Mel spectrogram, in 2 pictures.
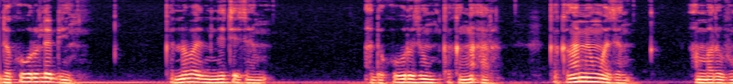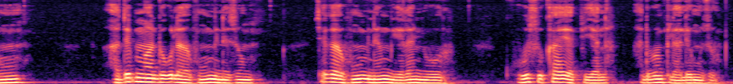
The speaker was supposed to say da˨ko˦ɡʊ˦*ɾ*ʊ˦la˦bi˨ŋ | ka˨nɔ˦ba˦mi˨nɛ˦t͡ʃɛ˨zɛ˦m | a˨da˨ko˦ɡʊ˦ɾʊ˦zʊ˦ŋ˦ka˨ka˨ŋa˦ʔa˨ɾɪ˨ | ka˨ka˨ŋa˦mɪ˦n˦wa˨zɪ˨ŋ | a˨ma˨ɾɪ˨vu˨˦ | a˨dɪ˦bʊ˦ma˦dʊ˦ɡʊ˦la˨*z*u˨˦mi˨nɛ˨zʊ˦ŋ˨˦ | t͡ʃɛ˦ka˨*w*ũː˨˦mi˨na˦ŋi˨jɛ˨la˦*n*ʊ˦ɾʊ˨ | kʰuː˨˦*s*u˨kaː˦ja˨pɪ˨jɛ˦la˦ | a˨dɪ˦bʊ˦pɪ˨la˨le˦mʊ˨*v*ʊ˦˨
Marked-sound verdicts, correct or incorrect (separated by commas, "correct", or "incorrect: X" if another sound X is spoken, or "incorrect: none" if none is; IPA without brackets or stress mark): correct, incorrect: v, incorrect: v, incorrect: ɲ, correct, incorrect: z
